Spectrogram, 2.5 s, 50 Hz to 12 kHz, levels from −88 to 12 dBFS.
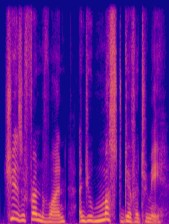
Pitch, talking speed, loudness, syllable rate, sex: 235 Hz, 305 wpm, -17 LUFS, 5.9 syllables/s, female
